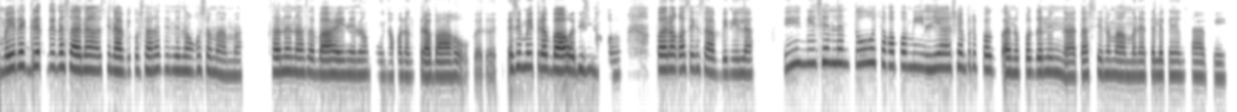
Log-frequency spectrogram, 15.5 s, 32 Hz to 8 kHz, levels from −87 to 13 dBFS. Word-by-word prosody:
may 255 Hz, +3 st, +5 dB
regret 310 Hz, 0 st, +3 dB
din 295 Hz, +1 st, -5 dB
na 295 Hz, -, +3 dB
sana 260 Hz, -3 st, +5 dB
sinabi 240 Hz, -3 st, +1 dB
ko, 245 Hz, -, -7 dB
"Sana 245 Hz, +2 st, -1 dB
'di 260 Hz, -1 st, -11 dB
nalang 245 Hz, -1 st, -3 dB
ako 255 Hz, -, -7 dB
sumama, 200 Hz, -3 st, -6 dB, 0.3 s
sana 235 Hz, +1 st, +1 dB
nasa 230 Hz, -1 st, -1 dB
bahay 210 Hz, -1 st, +4 dB
nalang 205 Hz, 0 st, -5 dB
muna 190 Hz, -1 st, -13 dB
ako 200 Hz, -, -6 dB
nagtrabaho." 190 Hz, 0 st, +1 dB
Ganon. -, -, -13 dB
Kasi 270 Hz, +1 st, -1 dB
may 295 Hz, 0 st, -2 dB
trabaho 255 Hz, -3 st, +8 dB
din 255 Hz, 0 st, -5 dB
ako, 200 Hz, -2 st, -14 dB, 0.5 s
parang 265 Hz, 0 st, +5 dB
kasing 265 Hz, 0 st, -2 dB
sabi 215 Hz, -3 st, -1 dB
nila, 215 Hz, -1 st, -4 dB, 0.4 s
"Eh, 330 Hz, +5 st, -3 dB
minsan 350 Hz, +1 st, -2 dB
lang 350 Hz, -2 st, -3 dB
to 345 Hz, +3 st, -2 dB
'tsaka 330 Hz, -3 st, -1 dB
pamilya." 285 Hz, -2 st, -3 dB
Syempre 295 Hz, 0 st, -4 dB
'pag 255 Hz, -3 st, -3 dB
ano, 220 Hz, -1 st, +1 dB
'pag 225 Hz, 0 st, -4 dB
ganun 230 Hz, -1 st, -5 dB
na, 185 Hz, -1 st, -2 dB
tapos 205 Hz, +1 st, -3 dB
sina 210 Hz, -2 st, -6 dB
mama 195 Hz, -1 st, -3 dB
na 195 Hz, -, -4 dB
talaga 195 Hz, 0 st, -6 dB
nagsabi, 185 Hz, -2 st, -10 dB
240 Hz, 180 wpm, -24 LUFS, 205-270 Hz, 0.5 s, trabaho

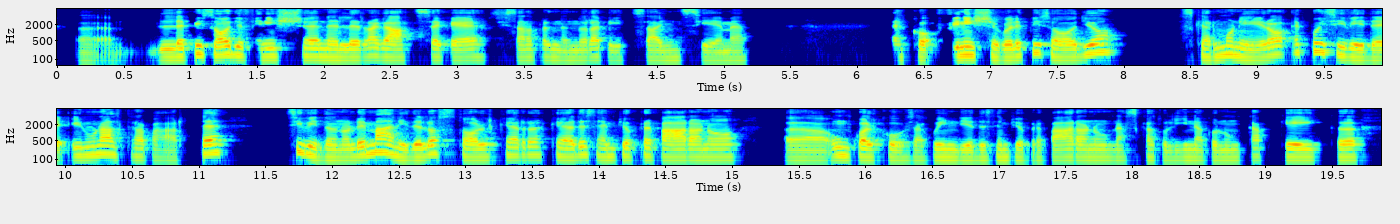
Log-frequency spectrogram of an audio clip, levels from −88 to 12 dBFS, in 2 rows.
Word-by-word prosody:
ehm, 285 Hz, -7 st, -11 dB, 0.2 s
l'episodio 150 Hz, +5 st, +3 dB
finisce 130 Hz, 0 st, 0 dB
nelle 120 Hz, -1 st, +2 dB
ragazze 120 Hz, -2 st, +2 dB
che 120 Hz, +1 st, +2 dB
si -, -, -17 dB
stanno 120 Hz, 0 st, -3 dB
prendendo 110 Hz, -3 st, -6 dB
la 125 Hz, +3 st, +1 dB
pizza 110 Hz, 0 st, -4 dB
insieme. 105 Hz, -1 st, -6 dB, 1.0 s
Ecco, -, -, -1 dB
finisce 145 Hz, -3 st, +5 dB
quell'episodio, 165 Hz, +8 st, +2 dB, 0.4 s
schermo 135 Hz, +5 st, -3 dB
nero, 135 Hz, +5 st, +1 dB
e 190 Hz, -, -5 dB
poi 200 Hz, +1 st, +1 dB
si 160 Hz, -6 st, -2 dB
vede 115 Hz, -2 st, +2 dB
in 140 Hz, 0 st, -2 dB
un'altra 155 Hz, -4 st, 0 dB
parte, 170 Hz, +11 st, +1 dB, 0.4 s
si 205 Hz, -, -3 dB
vedono 120 Hz, -7 st, 0 dB
le 145 Hz, +5 st, +3 dB
mani 175 Hz, -8 st, +4 dB
dello 120 Hz, +8 st, +4 dB
stalker 145 Hz, -1 st, -2 dB
che 140 Hz, -, -5 dB
ad 125 Hz, +4 st, +2 dB
esempio 135 Hz, -3 st, -3 dB
preparano, 120 Hz, -1 st, +2 dB, 0.3 s
ehm, 110 Hz, -1 st, -1 dB
un 145 Hz, +1 st, -1 dB
qualcosa, 115 Hz, -4 st, 0 dB
quindi 115 Hz, 0 st, -2 dB
ad 115 Hz, 0 st, -4 dB
esempio 120 Hz, +1 st, -6 dB
preparano 120 Hz, 0 st, -1 dB
una 115 Hz, -1 st, -6 dB
scatolina 115 Hz, -1 st, -7 dB
con 110 Hz, 0 st, -7 dB
un 115 Hz, 0 st, -8 dB
cupcake 120 Hz, -2 st, 0 dB
120 Hz, 140 wpm, -25 LUFS, 115-145 Hz, 1.0 s, finisce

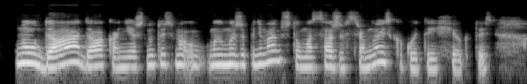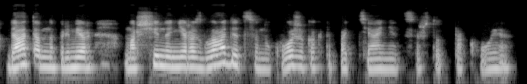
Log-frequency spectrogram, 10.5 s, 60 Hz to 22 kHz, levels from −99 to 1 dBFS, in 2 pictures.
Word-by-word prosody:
Ну 265 Hz, -2 st, +5 dB
да, 235 Hz, +9 st, +7 dB
да, 215 Hz, +1 st, +3 dB
конечно. 200 Hz, +2 st, -3 dB
Ну, 230 Hz, -, -3 dB
то 245 Hz, -, -5 dB
есть, 240 Hz, 0 st, -8 dB
м 225 Hz, -2 st, -2 dB
мы 235 Hz, +1 st, +1 dB
мы 245 Hz, +1 st, +3 dB
же 235 Hz, -, -2 dB
понимаем, 250 Hz, +7 st, 0 dB
что 310 Hz, -10 st, -7 dB
у -, -, -4 dB
массажа 200 Hz, 0 st, -1 dB
всё 195 Hz, 0 st, -5 dB
равно 220 Hz, +8 st, 0 dB
есть 280 Hz, -1 st, -1 dB
какой-то 175 Hz, -1 st, -6 dB
эффект. -, -, -9 dB
То -, -, -7 dB
есть, -, -, -8 dB, 0.4 s
да, 205 Hz, +4 st, +7 dB
там, 225 Hz, -4 st, 0 dB
например, 195 Hz, 0 st, 0 dB, 0.3 s
морщины 205 Hz, +3 st, +1 dB
не 200 Hz, 0 st, +2 dB
разгладятся, 215 Hz, +2 st, +1 dB
но 175 Hz, -1 st, -8 dB
кожа 205 Hz, +2 st, -2 dB
как-то 190 Hz, 0 st, -11 dB
подтянется, 180 Hz, -1 st, -7 dB
что-то -, -, -13 dB
такое. 185 Hz, +2 st, -9 dB
205 Hz, 195 wpm, -22 LUFS, 190-235 Hz, 0.4 s, да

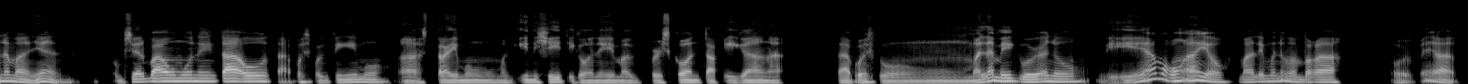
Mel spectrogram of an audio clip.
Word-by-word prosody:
naman, 115 Hz, -9 st, +2 dB
‘yan, 105 Hz, -3 st, -1 dB, 0.4 s
obserbahan 125 Hz, +10 st, +3 dB
mo 145 Hz, 0 st, +4 dB
muna 145 Hz, -, +3 dB
yung 140 Hz, -, -1 dB
tao 135 Hz, 0 st, +6 dB
tapos 105 Hz, +2 st, -6 dB
pagtingin 105 Hz, +5 st, -2 dB
mo, 110 Hz, 0 st, -1 dB
ah, 85 Hz, 0 st, -2 dB, 0.2 s
try 95 Hz, -1 st, +3 dB
mong 95 Hz, 0 st, -1 dB
mag-initiate, 100 Hz, +2 st, -1 dB
ikaw 90 Hz, +1 st, -3 dB
na 90 Hz, -, -1 dB
yung 90 Hz, -1 st, -1 dB
mag 85 Hz, 0 st, -3 dB
first 95 Hz, 0 st, -3 dB
contact, 100 Hz, -3 st, +1 dB
ika 95 Hz, +2 st, 0 dB
nga. 85 Hz, 0 st, -2 dB, 0.6 s
Tapos 95 Hz, +3 st, 0 dB
kung 80 Hz, -3 st, -3 dB, 0.6 s
malamig 145 Hz, -, +3 dB
or 115 Hz, +1 st, +3 dB
ano, 130 Hz, 0 st, 0 dB
‘di 90 Hz, +5 st, -5 dB
hayaan 225 Hz, -, +1 dB
mo 225 Hz, -, 0 dB
kung 155 Hz, +2 st, +3 dB
ayaw. 140 Hz, -, +3 dB
Malay 115 Hz, 0 st, -2 dB
mo 140 Hz, -, -2 dB
naman 145 Hz, -6 st, -1 dB
baka 110 Hz, 0 st, +1 dB, 0.5 s
or -, -, -8 dB
kaya, -, -, -1 dB
105 Hz, 155 wpm, -24 LUFS, 95-135 Hz, 0.6 s, tao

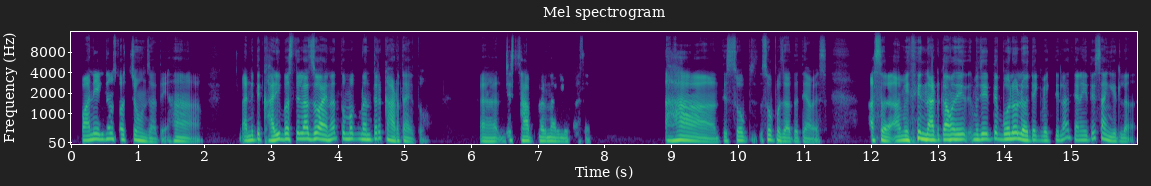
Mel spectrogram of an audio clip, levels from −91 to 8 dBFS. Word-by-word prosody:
पाणी 145 Hz, +5 st, +2 dB
एकदम 170 Hz, +2 st, 0 dB
स्वच्छ 165 Hz, -4 st, -4 dB
होऊन 135 Hz, -5 st, +3 dB
जाते. 100 Hz, -4 st, -9 dB
हां. 110 Hz, -6 st, -3 dB, 0.7 s
आणि 135 Hz, +2 st, +2 dB
ते 175 Hz, -, 0 dB
खाली 135 Hz, +5 st, +4 dB
बसलेला 185 Hz, +2 st, +2 dB
जो 185 Hz, +2 st, +3 dB
आहे 165 Hz, -3 st, +5 dB
ना, 165 Hz, +5 st, 0 dB
तो 190 Hz, -, -2 dB
मग 175 Hz, -1 st, -2 dB
नंतर 165 Hz, +4 st, 0 dB
काढता 120 Hz, -6 st, -1 dB
येतो. 105 Hz, +3 st, -13 dB, 0.8 s
अ, 115 Hz, -, -4 dB, 0.3 s
जे 135 Hz, -, -7 dB
साफ 130 Hz, -1 st, -1 dB
करणारे 115 Hz, -2 st, -1 dB
लोकं 105 Hz, 0 st, -10 dB
असतात. -, -, -19 dB, 1.2 s
हां. 125 Hz, -8 st, +1 dB
ते -, -, -5 dB
सोप, 130 Hz, +2 st, -4 dB, 0.2 s
सोपं 145 Hz, -4 st, -2 dB
जातं 105 Hz, -2 st, -4 dB
त्यावेळेस. 95 Hz, -4 st, -9 dB, 0.7 s
असं 130 Hz, -3 st, +2 dB
आम्ही 135 Hz, +4 st, +3 dB
ते 210 Hz, -, +7 dB
नाटकामध्ये 165 Hz, 0 st, +5 dB
म्हणजे 160 Hz, +2 st, +2 dB
इथे 175 Hz, +3 st, -3 dB
बोलवलं 180 Hz, +1 st, +4 dB
होतं 145 Hz, -1 st, +3 dB
एक 135 Hz, -, -10 dB
व्यक्तीला, 140 Hz, -, -6 dB
त्याने 145 Hz, -1 st, -3 dB
ही 145 Hz, -, -3 dB
ते 195 Hz, -, -4 dB
सांगितलं 120 Hz, -, -3 dB
145 Hz, 165 wpm, -23 LUFS, 120-165 Hz, 1.2 s, ते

